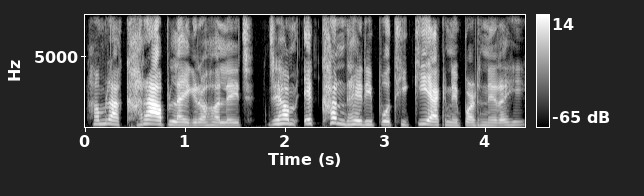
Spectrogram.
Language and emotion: Maithili, disgusted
